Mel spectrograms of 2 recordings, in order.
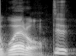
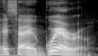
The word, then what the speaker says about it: Agüero: Yeah, Agüero. You Spanish, right? Yeah, Agüero. So we've been saying it wrong. So I say Aguero. Agüero. It's supposed to be so like. So y'all don't pronounce the G?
